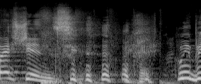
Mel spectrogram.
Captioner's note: laughs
